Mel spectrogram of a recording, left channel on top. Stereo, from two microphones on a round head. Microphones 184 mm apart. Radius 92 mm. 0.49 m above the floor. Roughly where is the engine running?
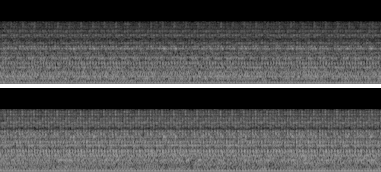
Right.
